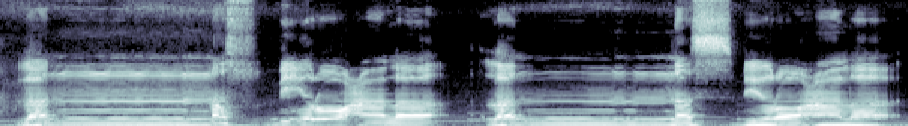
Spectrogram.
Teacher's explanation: Jadi nunnya bergabung dengan nun selanjutnya. Nun sukun digabung atau dimasukkan ke nun setelahnya.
